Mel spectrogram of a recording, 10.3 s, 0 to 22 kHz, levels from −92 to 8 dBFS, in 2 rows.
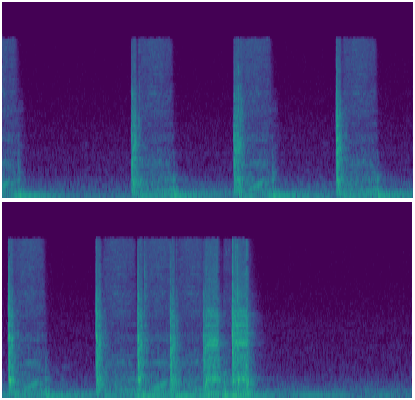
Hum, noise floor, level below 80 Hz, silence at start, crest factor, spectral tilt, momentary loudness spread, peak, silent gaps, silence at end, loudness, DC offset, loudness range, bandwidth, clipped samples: none; -59 dBFS; -46 dBFS; 0 s; 26 dB; -3.5 dB/octave; 23 LU; -12 dBFS; none; 0.1 s; -36 LUFS; under 0.1%; 8 LU; 11.5 kHz; under 0.1%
